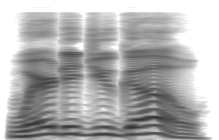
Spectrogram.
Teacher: Notice how your voice lifts slightly. That rising intonation signals a question in American English.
